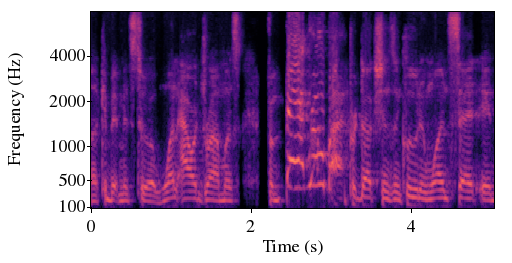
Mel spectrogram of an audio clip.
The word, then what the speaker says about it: Bad Robot: You can't say it like that. Like what? You got to say it like how at the end of Lost, how it always came on. Oh, Bad Robot.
